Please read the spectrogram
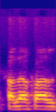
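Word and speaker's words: falafel: E, emin değilim onu bilmiyorum sormadım ama e, felafeli sevdiğini biliyorum yani. Ama şeyin farkında değil belki. Felafel onlarla geldi. Yani e, falafal diye de telaffuz ediyorlar. Bilmiyorum artık hangisi orijinal şeklidir.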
